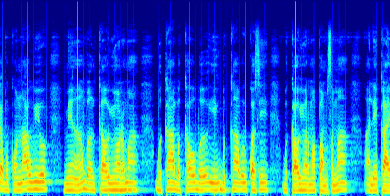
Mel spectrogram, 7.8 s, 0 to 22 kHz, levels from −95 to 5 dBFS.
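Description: From 0.05 to 7.65 s, periodic USB or driver dropouts skip about half a millisecond every 0.124 s, giving evenly spaced ticks, unlike random crackle, that sound only during speech.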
